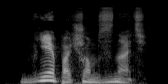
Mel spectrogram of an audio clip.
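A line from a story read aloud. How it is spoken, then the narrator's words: Snorting dog. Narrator (Russian): фыркнул пес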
